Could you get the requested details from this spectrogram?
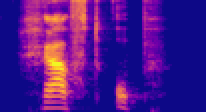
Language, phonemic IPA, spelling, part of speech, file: Dutch, /ˈɣraft ˈɔp/, graaft op, verb, Nl-graaft op.ogg
- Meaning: inflection of opgraven: 1. second/third-person singular present indicative 2. plural imperative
